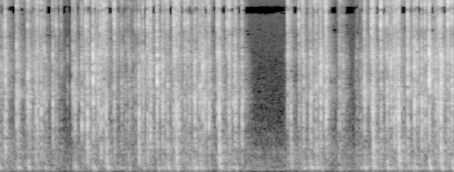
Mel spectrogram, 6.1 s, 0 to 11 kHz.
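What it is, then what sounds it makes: Mechanical keyboard with plastic keycaps on a metal plate. Both hands' fingertips type rapidly on a SteelSeries Apex 7 TKL mechanical keyboard with red linear switches, black plastic keycaps and an aluminum plate. A dense run of short, bright clacks with a low thock underneath is heard, with a brief pause near the middle and a shorter one toward the end before the typing resumes.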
